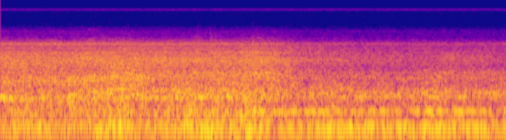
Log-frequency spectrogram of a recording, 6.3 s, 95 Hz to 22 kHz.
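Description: Athens Metro Line 1 electric train running at speed, heard from inside the carriage: a steady rumble of wheels on the rails with a motor hum. A second, higher hum comes in about three and a half seconds in.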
